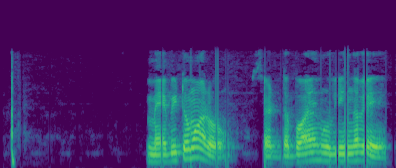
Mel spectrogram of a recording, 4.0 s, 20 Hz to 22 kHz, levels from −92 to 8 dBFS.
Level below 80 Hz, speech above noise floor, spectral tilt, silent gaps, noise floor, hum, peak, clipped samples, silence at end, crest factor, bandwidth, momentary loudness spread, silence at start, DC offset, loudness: -56 dBFS; 61 dB; -6 dB/octave; none; -77 dBFS; none; -2 dBFS; under 0.1%; 0.1 s; 16 dB; 7.6 kHz; 16 LU; 0.1 s; under 0.1%; -17 LUFS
